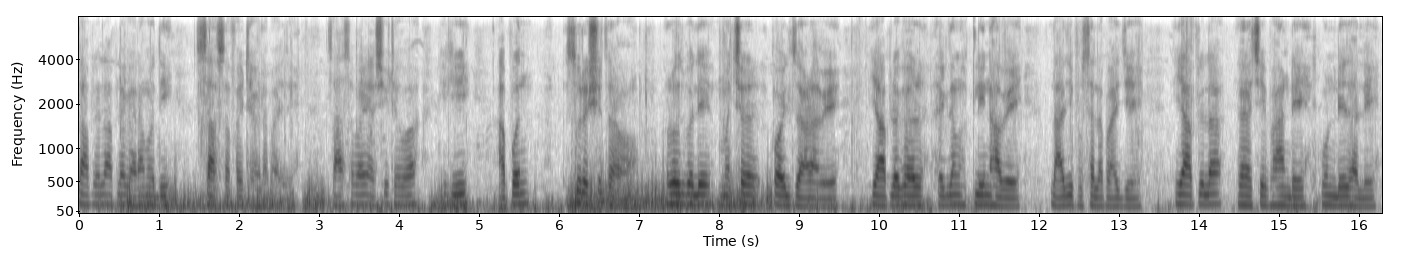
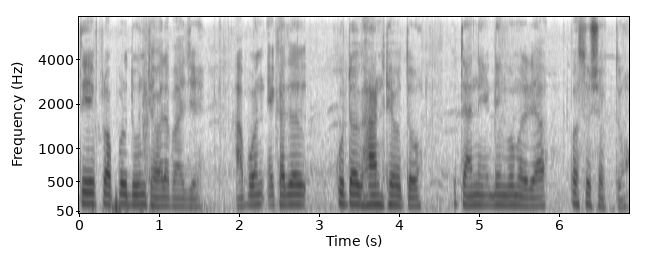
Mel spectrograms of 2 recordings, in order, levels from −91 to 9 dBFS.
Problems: constant background noise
